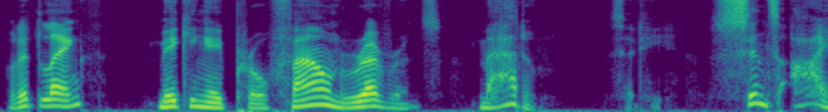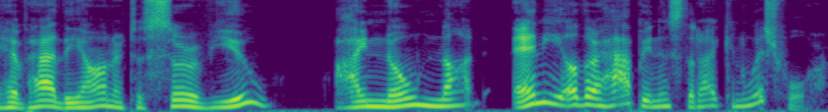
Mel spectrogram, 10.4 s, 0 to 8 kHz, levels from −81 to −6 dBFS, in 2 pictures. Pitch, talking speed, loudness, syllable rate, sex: 160 Hz, 175 wpm, -20 LUFS, 5.0 syllables/s, male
